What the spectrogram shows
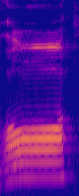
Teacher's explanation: غین کھڑی زبر چھوٹی مد غا، غین کے اوپر کھڑی زبر بھی ہے اور چھوٹی مد بھی ہے، اس لیے اسے تھوڑا سا لمبا کیا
